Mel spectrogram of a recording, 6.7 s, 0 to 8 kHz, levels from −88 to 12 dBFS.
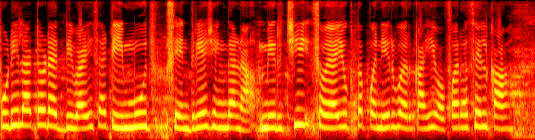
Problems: none marked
